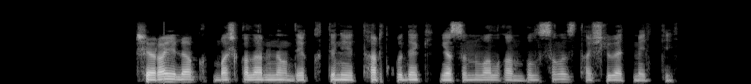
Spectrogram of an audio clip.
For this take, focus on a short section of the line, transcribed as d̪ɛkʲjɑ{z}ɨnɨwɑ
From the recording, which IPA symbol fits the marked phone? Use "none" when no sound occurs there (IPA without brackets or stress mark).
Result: s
